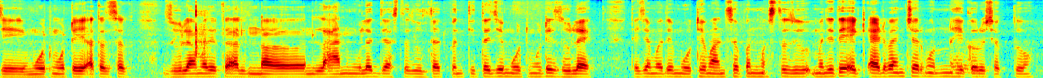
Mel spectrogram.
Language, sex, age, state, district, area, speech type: Marathi, male, 18-30, Maharashtra, Akola, rural, spontaneous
